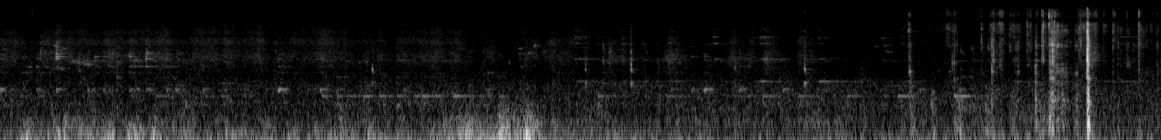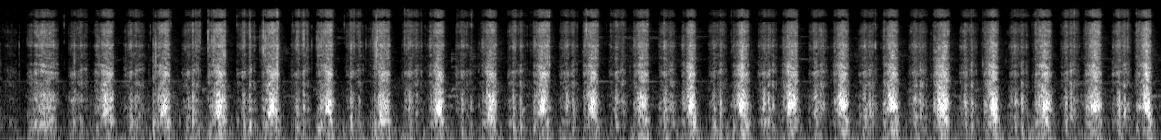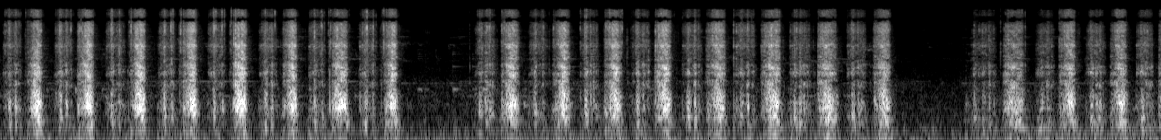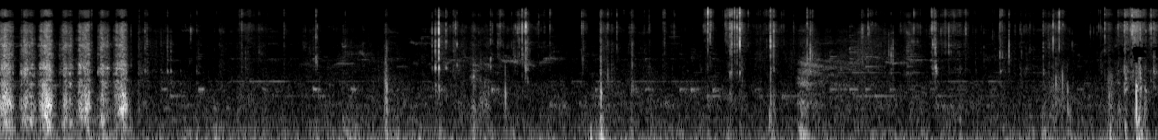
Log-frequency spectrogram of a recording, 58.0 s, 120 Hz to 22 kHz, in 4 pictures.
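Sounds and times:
hand saw cutting wood: 11.8 - 34.1, 34.9 - 40.2, 41.1 - 45.8, 51.0 - 58.0.

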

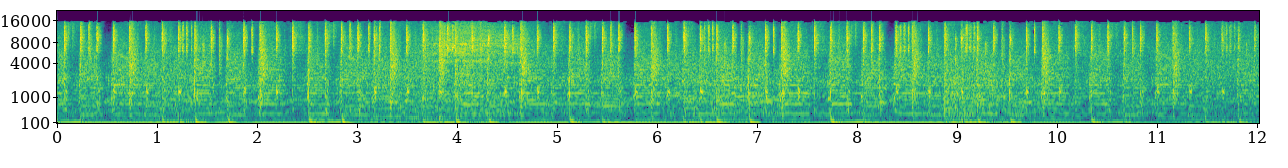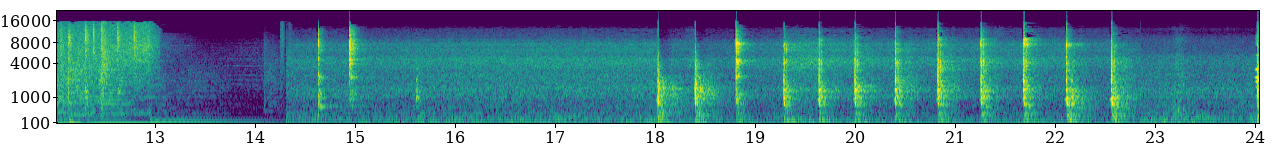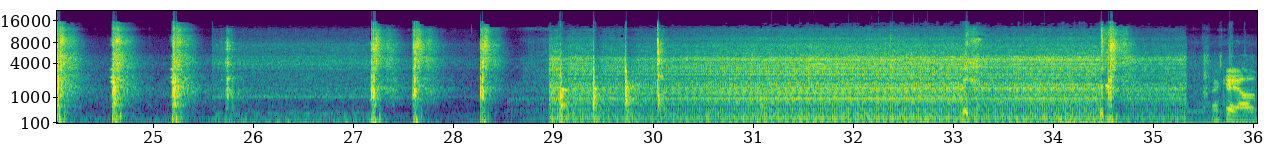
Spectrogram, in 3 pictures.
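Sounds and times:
steady machine hum: 25.6 - 35.5.

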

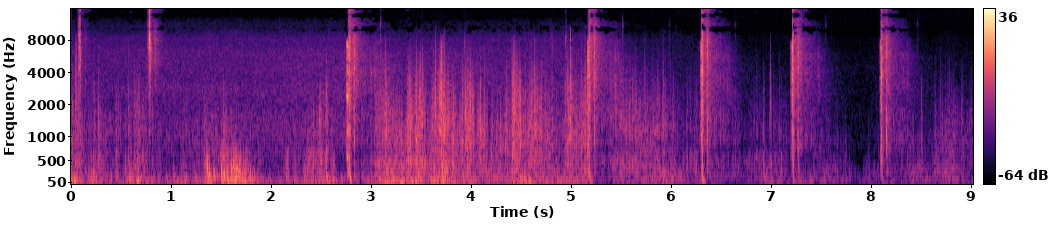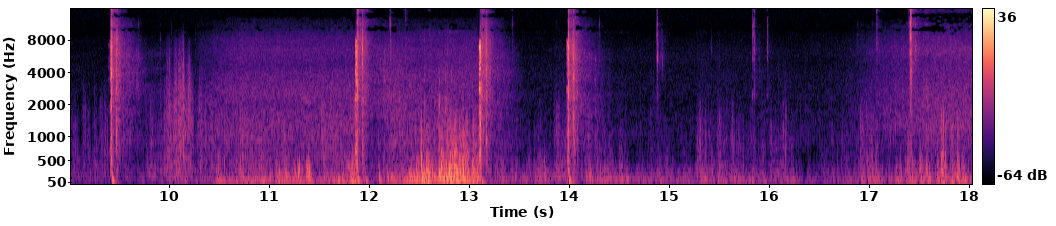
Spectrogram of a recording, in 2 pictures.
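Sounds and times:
wind rumbling on microphone: 0.0 - 18.0
pistol shots: 6.3 - 8.5, 9.4 - 9.8, 13.1 - 14.3.

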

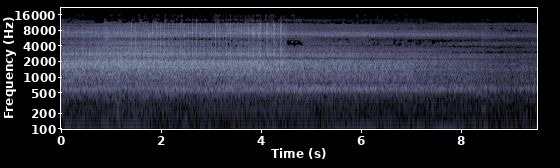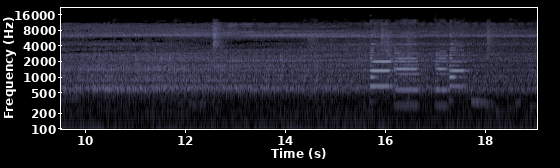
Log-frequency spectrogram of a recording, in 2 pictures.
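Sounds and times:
diesel railbus engine from speaker: 0.0 - 19.0
two-tone horn blasts: 15.6 - 17.8.

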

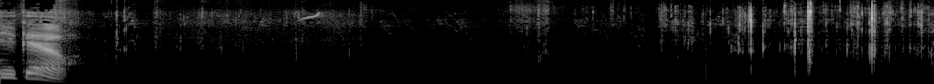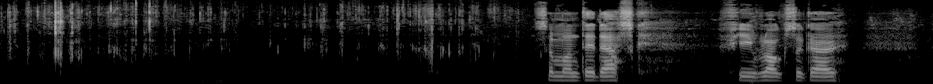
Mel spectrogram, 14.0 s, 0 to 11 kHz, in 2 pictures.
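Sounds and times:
dog chewing and crunching: 4.4 - 11.0.

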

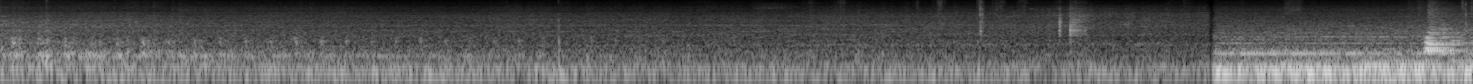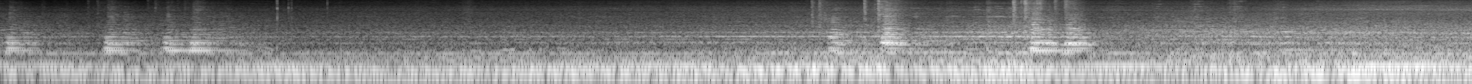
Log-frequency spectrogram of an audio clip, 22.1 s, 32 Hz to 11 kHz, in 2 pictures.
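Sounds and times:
diesel engines rumbling: 0.0 - 22.0
locomotive air horn: 9.1 - 13.2, 16.0 - 21.1.

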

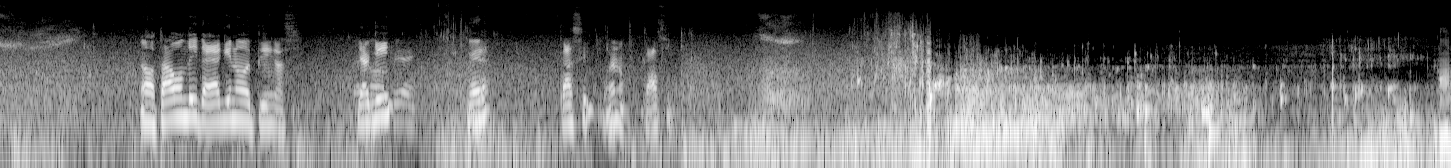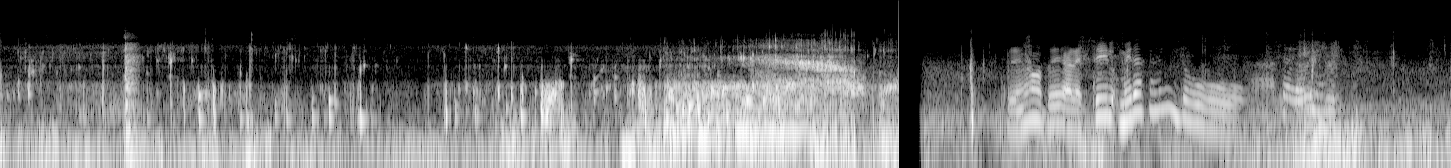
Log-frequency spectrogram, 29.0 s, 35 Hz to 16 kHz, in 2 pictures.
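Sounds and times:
water sloshing underwater: 4.2 - 7.2, 8.1 - 23.5.

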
